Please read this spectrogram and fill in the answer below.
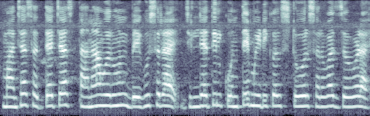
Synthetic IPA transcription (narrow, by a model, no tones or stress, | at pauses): mad͡ʑʱjasəd̪jat͡ɕjast̪ʰanaʋəɾuːnbeɡusɾajd͡ʑiljat̪iːlkoɳt̪emeɽikəlsʈoɾsəɾʋat̪d͡zəʋəɭaɦe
